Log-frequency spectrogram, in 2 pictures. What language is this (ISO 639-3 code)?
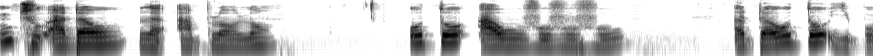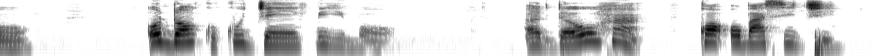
ewe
